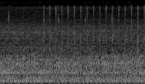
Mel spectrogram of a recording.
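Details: GM 3800 V6 (Pontiac) after fixing P0300 misfire by checking ignition spark on each cylinder; steady, even idle with no stumble or skipped beats, all cylinders now sparking and running smoothly.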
